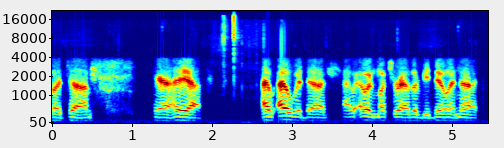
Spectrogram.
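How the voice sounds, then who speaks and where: A man's voice: fairly low pitch, little pitch movement, a little slow, no room sound. A man in his forties calling in by phone while walking his dog, talking casually with many restarts and plenty of swearing. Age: 40s. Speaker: guest app founder. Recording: tinny phone line.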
